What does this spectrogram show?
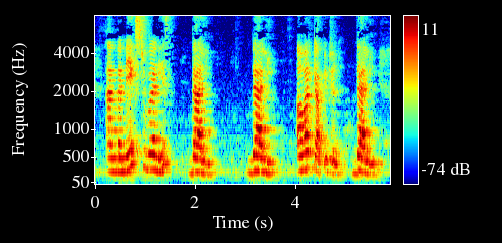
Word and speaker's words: Delhi: And the next one is Delhi, Delhi, our capital, Delhi. আমরা কিন্তু বলবো না দিল্লি, আমরা বলবো Delhi, Delhi.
